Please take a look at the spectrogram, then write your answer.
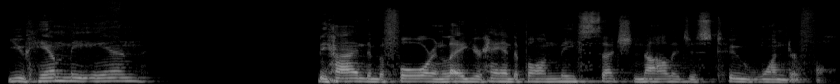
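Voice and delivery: quiet reverent psalm recital; poem reading. Acted. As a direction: read it like a hushed prayer. Psalm read softly.

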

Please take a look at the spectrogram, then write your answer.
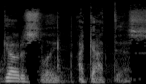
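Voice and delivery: God hushing a restless worrier softly. Retold or imitated. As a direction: drop to a soft, low hush. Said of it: "God just like".

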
